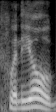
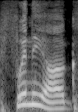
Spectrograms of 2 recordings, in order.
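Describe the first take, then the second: First: The stress is on the last syllable. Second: The stress is on the first syllable. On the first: This is how it is said in the south and west. "with the stress on the end of it" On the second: This is how it is said in Dublin. "like you'd say in Dublin"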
